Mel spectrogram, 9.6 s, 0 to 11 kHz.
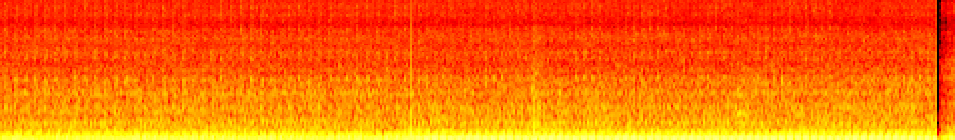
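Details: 1973 Chevy C60 fuel truck, 366 gas V8, cold start at about 10 degrees: steady low rumble settling into a slightly faster, smooth idle with no misses or knocks; normal cold idle.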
